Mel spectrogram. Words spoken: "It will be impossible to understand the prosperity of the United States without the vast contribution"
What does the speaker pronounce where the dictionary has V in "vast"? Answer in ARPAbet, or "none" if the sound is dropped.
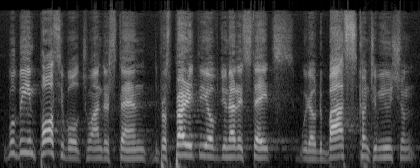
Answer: B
